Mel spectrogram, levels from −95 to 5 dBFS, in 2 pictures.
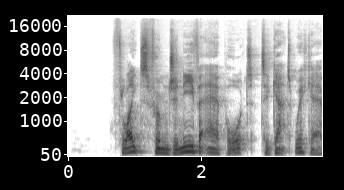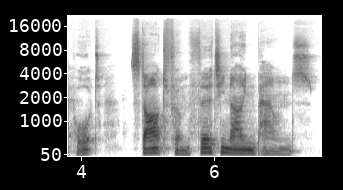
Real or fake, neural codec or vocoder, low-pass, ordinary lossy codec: fake; vocoder, 44.1 kHz, 128 mel bands every 256 samples, BigVGAN v2; 19.8 kHz; Opus, 64 kbps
